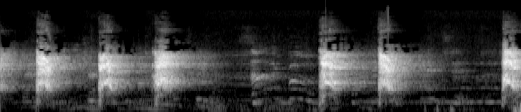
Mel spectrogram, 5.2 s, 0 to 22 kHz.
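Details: A 9-week-old Boston Terrier puppy gives high-pitched yapping barks in two quick runs of three.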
